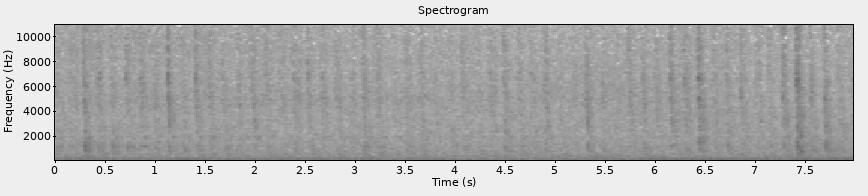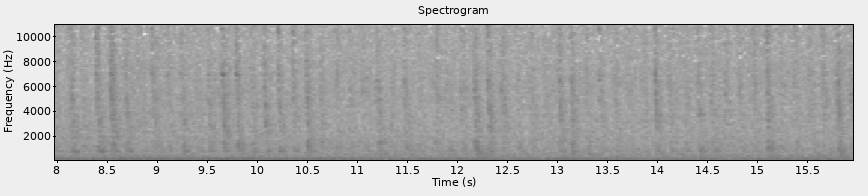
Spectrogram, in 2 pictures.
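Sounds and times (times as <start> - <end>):
low droning hum and hiss: 0.0 - 15.9
sperm whale echolocation clicks recorded by hydrophone in the Strait of Georgia: 0.2 - 15.9.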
